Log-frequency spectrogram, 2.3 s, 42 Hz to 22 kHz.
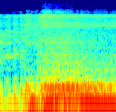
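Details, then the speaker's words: Holden VT Clubsport V8 being rebuilt after a wreck, start the day after a stuck lifter ticked loudly until warm: catches quickly into a deep even idle, no top-end tick this time; healthy. "oh no dramas this time"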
